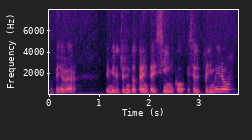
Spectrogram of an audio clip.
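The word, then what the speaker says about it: Weber: al electromagnetismo y beber la W en alemán se pronuncia como corta beber en 1835 es el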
